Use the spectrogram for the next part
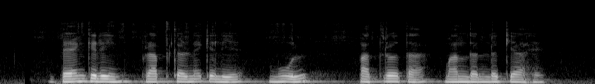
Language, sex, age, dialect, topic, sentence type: Hindi, male, 18-24, Marwari Dhudhari, banking, question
